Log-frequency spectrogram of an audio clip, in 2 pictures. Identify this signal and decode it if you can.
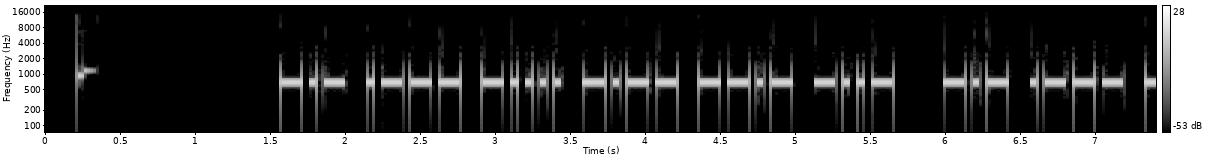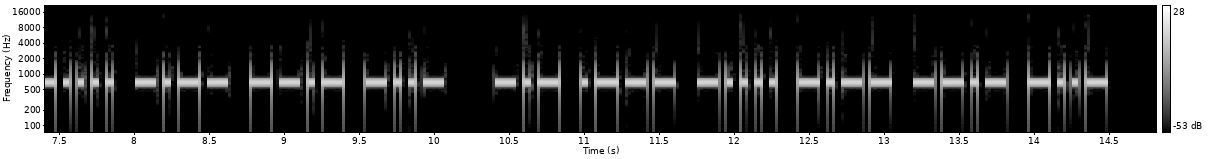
Morse code, heard as a keyed tone, about 25 wpm, 700 Hz. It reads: KJ6YQX KJ6YQX KJ6YQX
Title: USA Call Signs Repeated 3x 25wpm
